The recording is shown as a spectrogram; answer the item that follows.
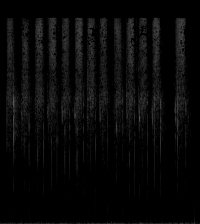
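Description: Charlotte Tilbury Airbrush Flawless Setting Spray pumped in quick repeated squirts: a faint run of short mist hisses, about five a second.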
